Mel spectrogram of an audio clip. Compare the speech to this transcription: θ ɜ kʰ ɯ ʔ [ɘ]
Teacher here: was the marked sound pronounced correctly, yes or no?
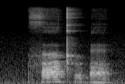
no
